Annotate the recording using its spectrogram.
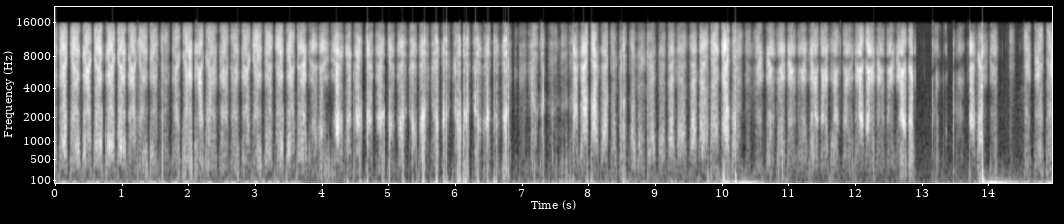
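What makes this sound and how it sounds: Serrated plastic tweezers scratch a small, hollow, white plastic earphone inline microphone remote in rapid, repeated strokes. The result is a steady, bright, raspy rubbing with little low end, broken by a brief pause near the end and a couple of sharp clicks.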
